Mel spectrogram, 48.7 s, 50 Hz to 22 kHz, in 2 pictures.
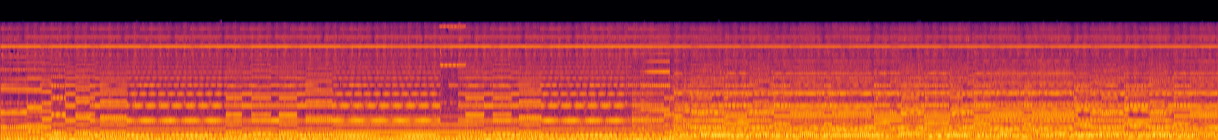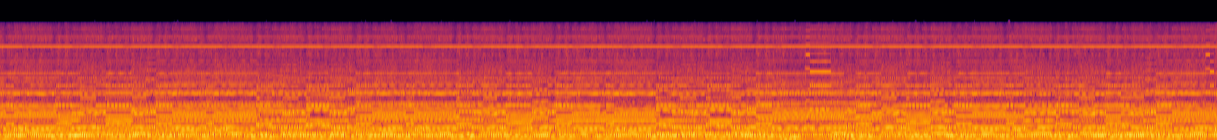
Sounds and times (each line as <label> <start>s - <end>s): circuitbent 0.0s - 48.7s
